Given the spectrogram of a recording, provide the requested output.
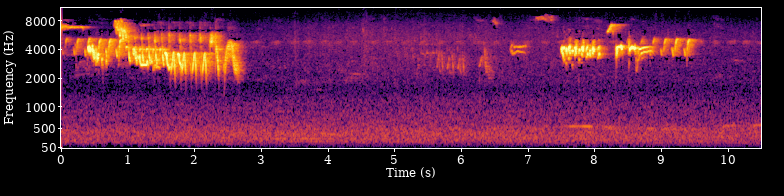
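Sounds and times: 
European robin singing: 0.0 - 2.8, 4.3 - 9.6.

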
